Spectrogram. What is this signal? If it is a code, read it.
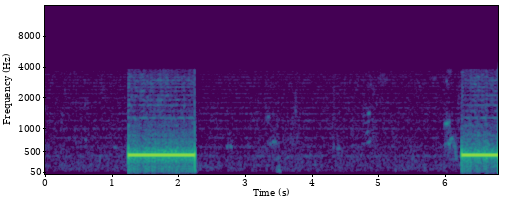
Ringback tone (Europe, 425 Hz).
